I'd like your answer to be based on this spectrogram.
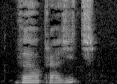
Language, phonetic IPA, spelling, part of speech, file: Polish, [ˌvɨɔˈbraʑit͡ɕ], wyobrazić, verb, LL-Q809 (pol)-wyobrazić.wav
